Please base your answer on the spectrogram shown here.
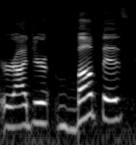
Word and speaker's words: Rodger Bumpass: that plays Squidward and yes his name is pronounced Roger Bumpus don't get it wrong it spelled otherwise but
